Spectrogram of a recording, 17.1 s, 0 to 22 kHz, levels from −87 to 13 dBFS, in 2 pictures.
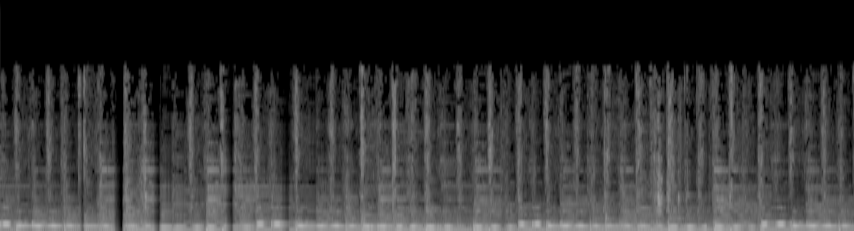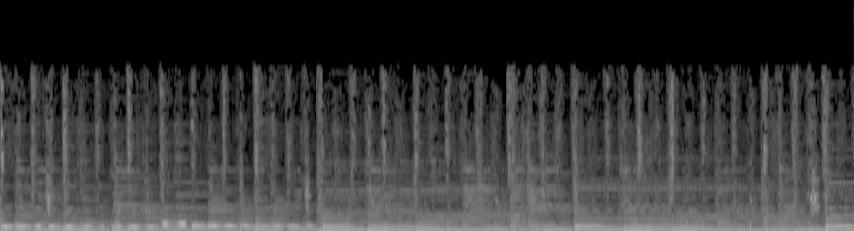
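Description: From 0.79 to 3.25 s the sound turns choppy. This is repeated packet loss (robotic sound). Eight separate holes open in the stream, the longest 98 ms, and each one is papered over by stretching the preceding sound. The patching adds up to about 0.53 s, roughly a fifth of the stretch, and 0.3 s of audio is simply gone. Unlike a timing adjustment, this leaves audible breaks.

Three later stretches instead speed up. From 4.87 to 5.97 s the audio runs at 110% speed, with about a tenth of a second trimmed out. From 6.65 to 7.65 s it runs at 105%, with around 70 ms removed, and from 15.68 to 16.76 s at 104%, with around 50 ms removed. This is jitter buffer speed-up. Surplus queued audio is drained by cutting out pitch-period-sized slivers, so pitch holds steady. The pace just quickens.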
